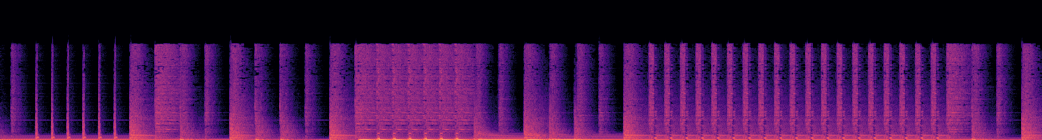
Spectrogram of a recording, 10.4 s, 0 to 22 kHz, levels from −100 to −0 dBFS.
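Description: A short run of compressed frames was sent repeatedly, so a block of about 157 ms loops as a stutter from 0.35 to 1.29 s, 3.75 to 4.69 s and 6.52 to 9.50 s.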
